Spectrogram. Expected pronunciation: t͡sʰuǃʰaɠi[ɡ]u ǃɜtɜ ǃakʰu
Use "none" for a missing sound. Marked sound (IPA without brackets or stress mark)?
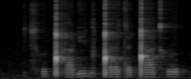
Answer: ɡ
